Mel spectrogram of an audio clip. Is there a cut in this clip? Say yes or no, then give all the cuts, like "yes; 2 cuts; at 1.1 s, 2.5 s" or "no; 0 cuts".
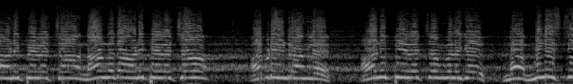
no; 0 cuts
